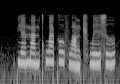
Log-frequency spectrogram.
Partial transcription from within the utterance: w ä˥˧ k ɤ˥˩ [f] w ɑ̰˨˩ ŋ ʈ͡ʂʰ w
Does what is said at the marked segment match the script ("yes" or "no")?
yes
